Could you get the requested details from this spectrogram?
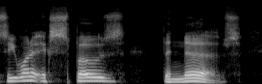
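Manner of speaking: put-on not-quite, half-done, blended partial English accent. Retelling what a demonstrator said during his demonstration: partial English accent. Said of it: "I'm saying this with not a full English accent".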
